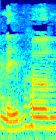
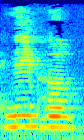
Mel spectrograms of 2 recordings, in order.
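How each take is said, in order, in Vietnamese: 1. Âm tiết đầu mang thanh nặng. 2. Âm tiết đầu mang thanh ngang. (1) "chứ không phải niệm hương nha" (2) "chúng ta có cái lễ niêm hương"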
